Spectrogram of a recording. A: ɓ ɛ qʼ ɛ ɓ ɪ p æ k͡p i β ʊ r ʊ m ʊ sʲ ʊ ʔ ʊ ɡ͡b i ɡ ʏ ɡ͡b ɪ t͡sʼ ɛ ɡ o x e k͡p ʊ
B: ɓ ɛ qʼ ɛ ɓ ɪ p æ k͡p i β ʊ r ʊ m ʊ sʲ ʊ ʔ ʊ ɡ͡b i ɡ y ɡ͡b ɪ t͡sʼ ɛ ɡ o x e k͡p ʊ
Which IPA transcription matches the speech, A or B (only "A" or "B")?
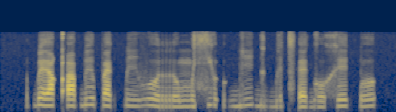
B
